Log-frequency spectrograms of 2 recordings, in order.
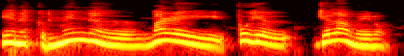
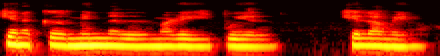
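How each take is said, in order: First: The line is spoken in a dreamy, playful manner. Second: The line is spoken in a plain, ordinary manner. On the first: "அந்த படத்துல பேசின மாதிரி" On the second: "நார்மலாகவும் பேசலாம்"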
